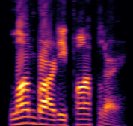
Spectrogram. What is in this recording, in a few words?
"Lombardy poplar", American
